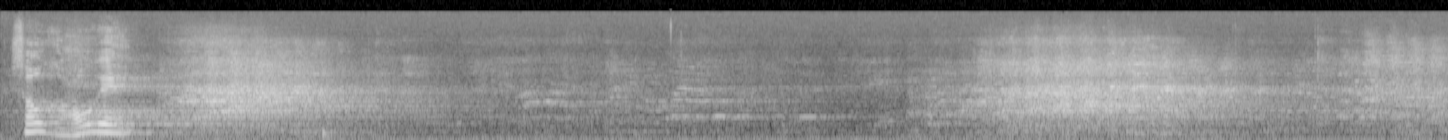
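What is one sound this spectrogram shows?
A crowd laughs and applauds.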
